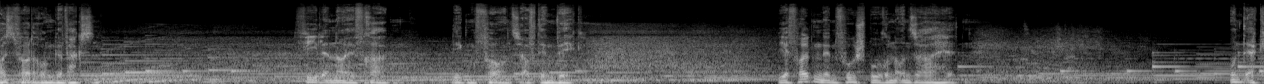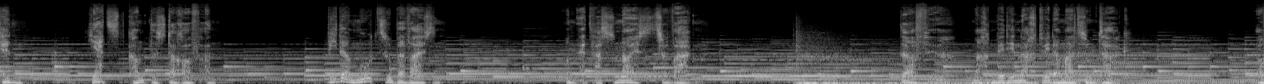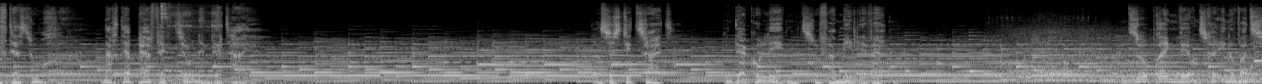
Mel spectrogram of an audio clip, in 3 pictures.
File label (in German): Imagefilm über Nachhaltigkeit, Off, German; Porsche Deutschland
